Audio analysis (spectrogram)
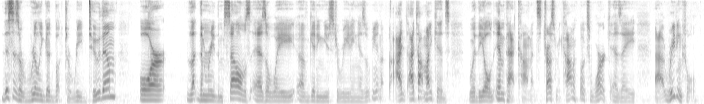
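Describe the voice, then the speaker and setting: A man's voice: medium pitch, animated, moderate pace, dry recording. Middle-aged man doing a casual countdown review, dry sound. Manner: folksy and colloquial, with emphatic asides. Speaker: comic book review channel host.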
